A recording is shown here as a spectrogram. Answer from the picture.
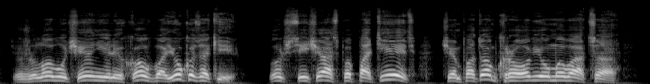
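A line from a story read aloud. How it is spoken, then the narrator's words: Loud reply. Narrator (Russian): Никулин громко ответил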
